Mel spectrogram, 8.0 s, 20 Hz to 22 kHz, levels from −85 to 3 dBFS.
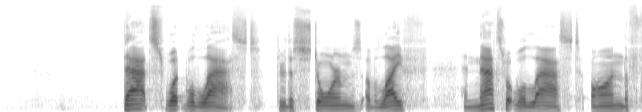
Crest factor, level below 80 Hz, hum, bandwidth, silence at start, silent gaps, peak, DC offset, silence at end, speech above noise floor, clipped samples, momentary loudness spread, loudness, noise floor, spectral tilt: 22 dB; under -90 dBFS; none; 18 kHz; 1.55 s; none; -10 dBFS; under 0.1%; 0 s; 47 dB; under 0.1%; 15 LU; -30 LUFS; -78 dBFS; -5 dB/octave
